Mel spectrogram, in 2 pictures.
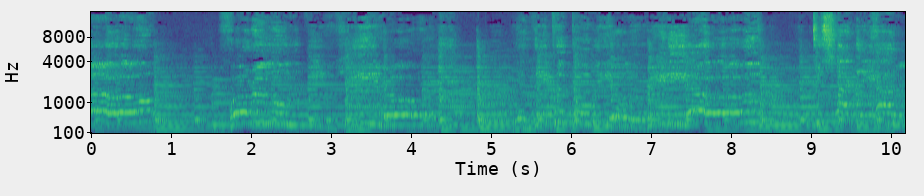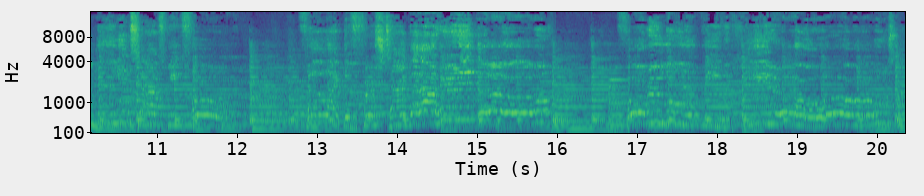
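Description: Upright piano played live, with a man singing a held, wavering melody over the chords.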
